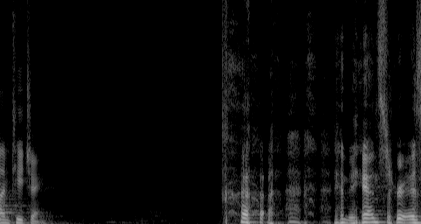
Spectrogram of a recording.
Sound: pastor: Laughter

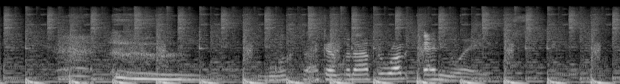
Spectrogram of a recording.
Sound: sighs

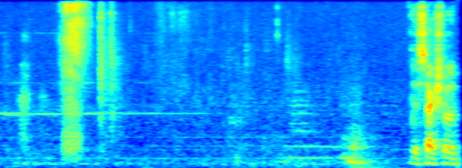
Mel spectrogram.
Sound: sniffling

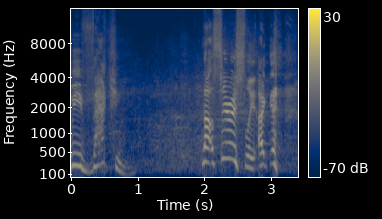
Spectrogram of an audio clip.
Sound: congregation laughing

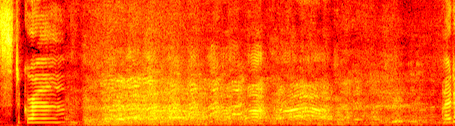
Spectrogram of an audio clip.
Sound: laughter

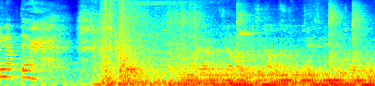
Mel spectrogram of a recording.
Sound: door opens

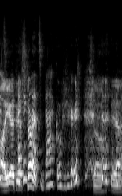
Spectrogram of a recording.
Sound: laughs

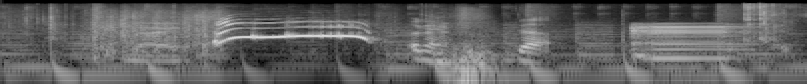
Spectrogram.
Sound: screams; buzzer

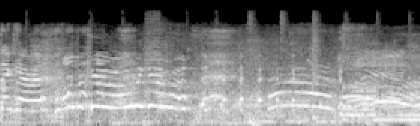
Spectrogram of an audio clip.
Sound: laughs

